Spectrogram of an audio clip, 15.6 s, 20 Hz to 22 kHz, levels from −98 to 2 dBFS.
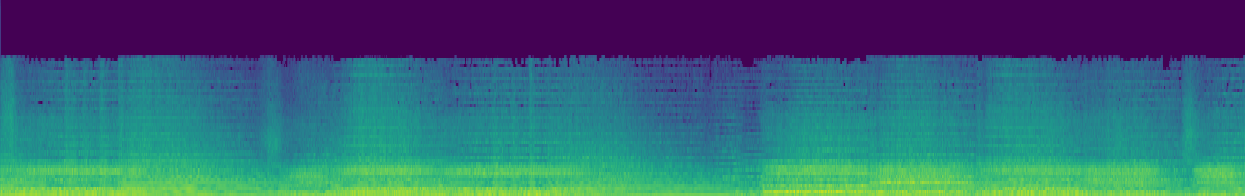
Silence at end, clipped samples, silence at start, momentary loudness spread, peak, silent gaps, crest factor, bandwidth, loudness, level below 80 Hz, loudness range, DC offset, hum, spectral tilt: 0 s; under 0.1%; 0 s; 9 LU; 0 dBFS; none; 14 dB; 15.5 kHz; -14 LUFS; -32 dBFS; 4 LU; under 0.1%; none; -4.5 dB/octave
